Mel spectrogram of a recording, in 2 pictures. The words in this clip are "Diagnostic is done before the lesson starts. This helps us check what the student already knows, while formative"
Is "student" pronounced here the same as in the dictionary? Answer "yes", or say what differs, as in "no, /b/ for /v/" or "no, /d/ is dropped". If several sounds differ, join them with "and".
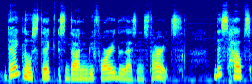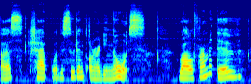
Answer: yes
